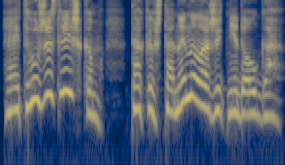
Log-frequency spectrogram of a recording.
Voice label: transition close, russian, Survivor Voice Producer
